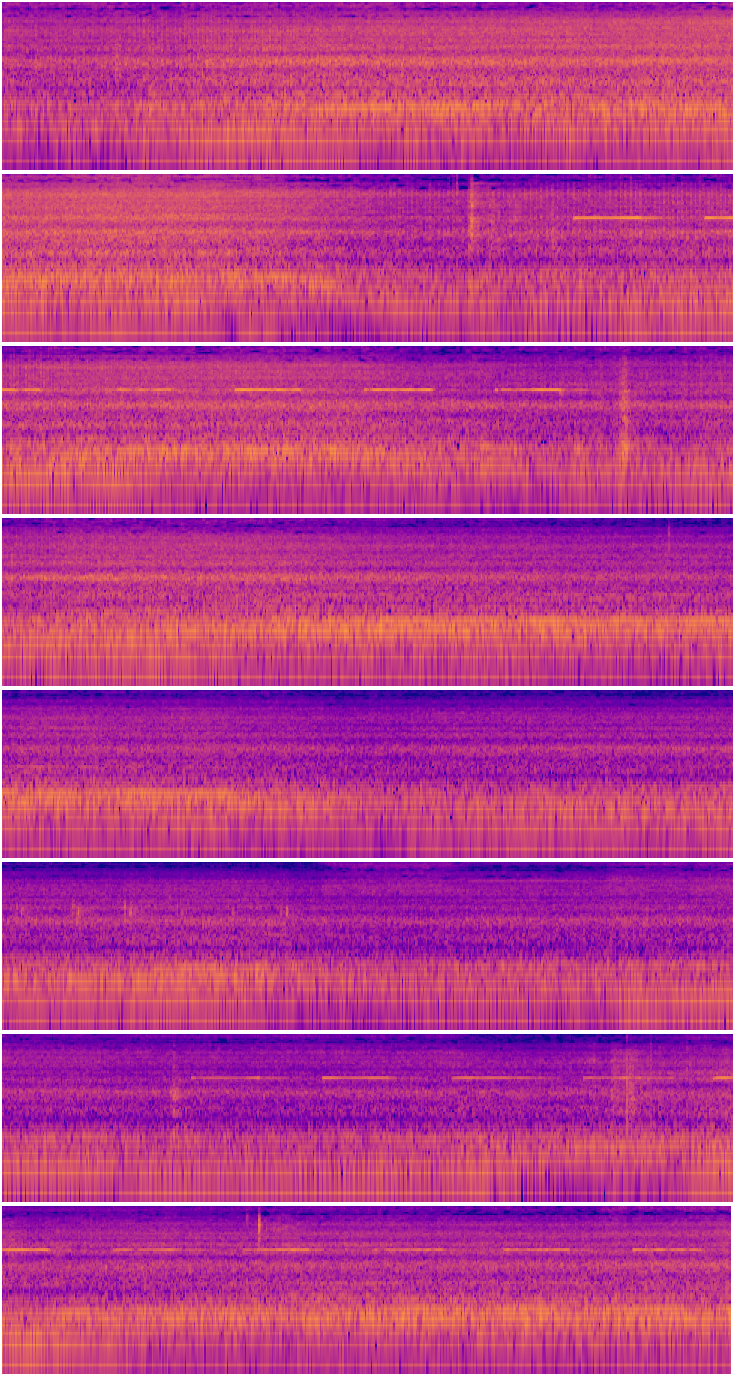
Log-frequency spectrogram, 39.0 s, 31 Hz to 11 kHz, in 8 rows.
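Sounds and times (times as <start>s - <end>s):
heavy vehicle engine revving: 0.0s - 7.8s, 8.4s - 38.9s
backup alarm beeping: 30.5s - 38.9s.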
